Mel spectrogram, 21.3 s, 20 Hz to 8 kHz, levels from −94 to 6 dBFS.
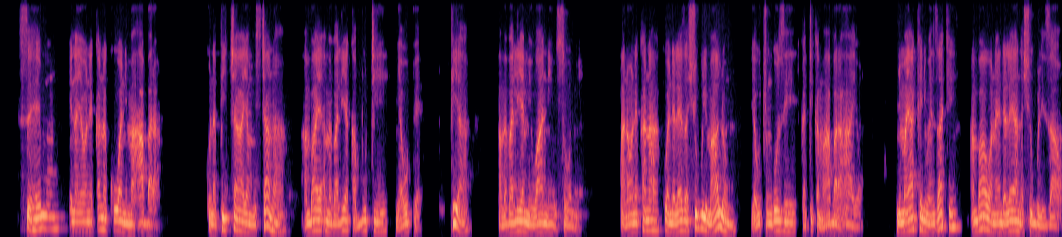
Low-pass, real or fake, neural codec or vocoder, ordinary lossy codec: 7.2 kHz; real; none; Opus, 32 kbps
